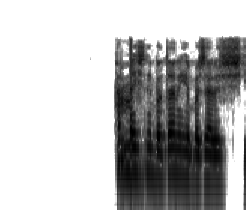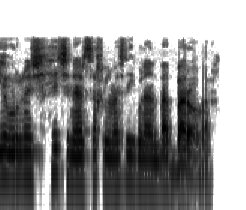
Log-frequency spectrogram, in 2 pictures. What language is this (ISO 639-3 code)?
uzb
